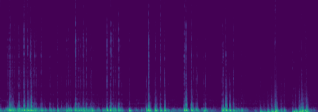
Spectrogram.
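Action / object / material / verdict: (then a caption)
scrape / foam microphone windscreen / foam / none. Fingertips and nails scratch and rub a small, round, white textured foam windscreen on a microphone. The result is a steady run of dense, muffled scratching and thumping with a strong low rumble and quick, bright, crackly ticks that come in bursts with brief quieter gaps.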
